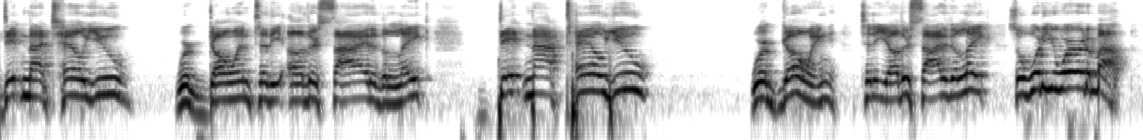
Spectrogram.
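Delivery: Jesus chiding the frightened disciples, exasperated and rising. Acted. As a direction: ask them how they could doubt, climbing to a near shout. Voicing Jesus scolding disciples.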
